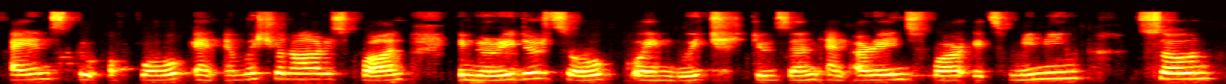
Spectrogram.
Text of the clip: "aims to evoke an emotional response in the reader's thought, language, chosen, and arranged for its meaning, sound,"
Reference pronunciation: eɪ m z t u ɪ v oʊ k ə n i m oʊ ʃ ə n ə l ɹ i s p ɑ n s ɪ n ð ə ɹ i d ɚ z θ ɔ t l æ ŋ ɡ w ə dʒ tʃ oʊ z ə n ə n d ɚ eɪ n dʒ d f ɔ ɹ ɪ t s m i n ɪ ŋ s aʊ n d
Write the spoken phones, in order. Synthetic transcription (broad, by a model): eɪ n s t u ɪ p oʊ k ə n i m oʊ ʃ ə n ə l ɹ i s p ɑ n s ɪ n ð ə ɹ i d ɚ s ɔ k l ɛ ŋ ɡ w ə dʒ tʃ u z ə n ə n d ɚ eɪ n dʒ f ɔ ɹ ɪ t s m i n ɪ ŋ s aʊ n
